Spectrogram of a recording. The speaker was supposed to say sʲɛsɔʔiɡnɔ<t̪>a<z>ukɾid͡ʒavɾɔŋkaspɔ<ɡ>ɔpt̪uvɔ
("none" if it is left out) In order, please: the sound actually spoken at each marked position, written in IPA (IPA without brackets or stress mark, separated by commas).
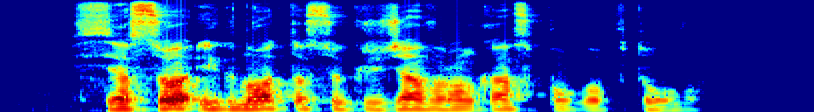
t̪, s, ɡ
